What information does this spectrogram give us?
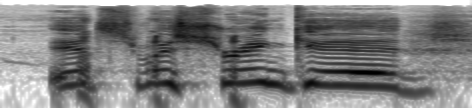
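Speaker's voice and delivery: very high, slow, shivery, mock-complaining tone. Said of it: "he'd be like".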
